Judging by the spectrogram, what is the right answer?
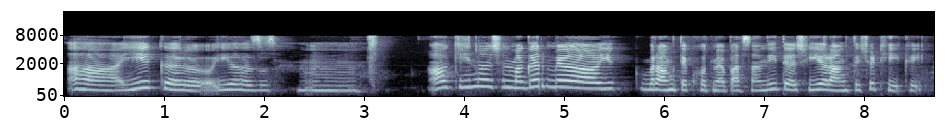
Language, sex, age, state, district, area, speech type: Kashmiri, female, 18-30, Jammu and Kashmir, Kupwara, urban, spontaneous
